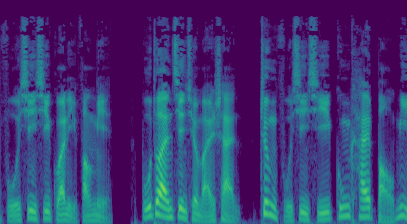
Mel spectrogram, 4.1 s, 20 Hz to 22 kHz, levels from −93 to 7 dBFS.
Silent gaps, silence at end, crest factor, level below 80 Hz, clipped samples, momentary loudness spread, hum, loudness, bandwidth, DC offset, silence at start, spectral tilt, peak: 1.12-1.30 s; 0 s; 20 dB; -54 dBFS; under 0.1%; 11 LU; none; -26 LUFS; 16.5 kHz; under 0.1%; 0.05 s; -4.5 dB/octave; -6 dBFS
